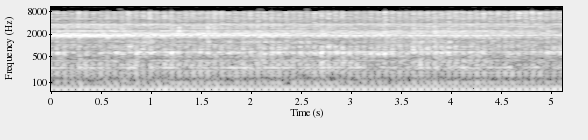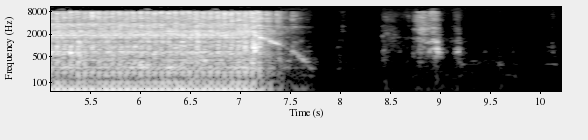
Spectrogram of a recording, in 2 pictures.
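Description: Brother domestic sewing machine running at a steady speed, its needle stitching in a rapid, even rhythm as a folded skirt hem is fed through. It slows and stops about seven and a half seconds in.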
